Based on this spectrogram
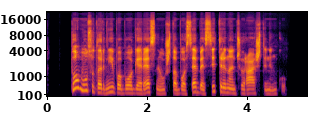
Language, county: Lithuanian, Šiauliai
